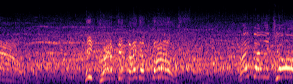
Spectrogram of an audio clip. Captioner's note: crowd cheering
